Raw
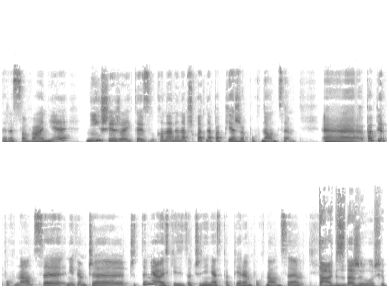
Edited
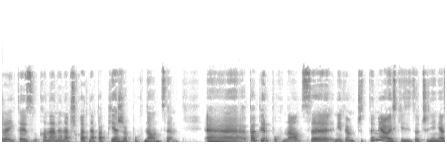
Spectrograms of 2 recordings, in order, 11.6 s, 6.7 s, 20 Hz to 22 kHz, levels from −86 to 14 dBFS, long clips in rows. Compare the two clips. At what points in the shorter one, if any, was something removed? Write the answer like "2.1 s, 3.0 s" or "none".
5.3 s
